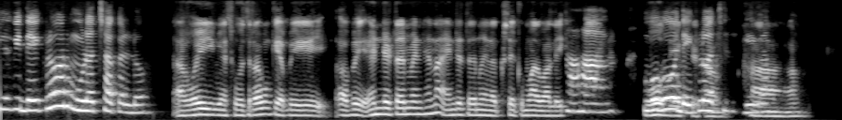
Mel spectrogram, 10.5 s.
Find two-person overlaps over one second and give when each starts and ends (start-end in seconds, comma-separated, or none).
8.1-9.6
